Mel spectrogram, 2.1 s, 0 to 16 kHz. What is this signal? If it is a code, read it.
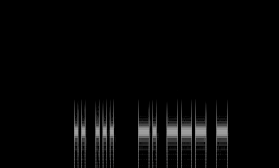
Morse code, heard as a keyed tone, about 44 wpm, 700 Hz. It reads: IS NOT
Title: Sets of 2 Words 45wpm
